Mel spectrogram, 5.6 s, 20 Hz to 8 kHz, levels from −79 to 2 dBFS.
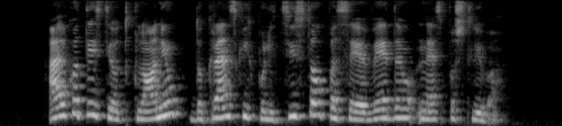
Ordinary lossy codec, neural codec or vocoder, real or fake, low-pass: none; none; real; none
